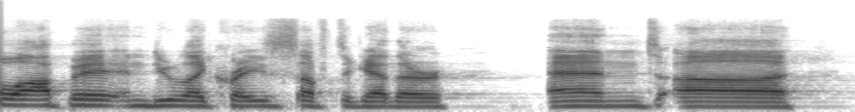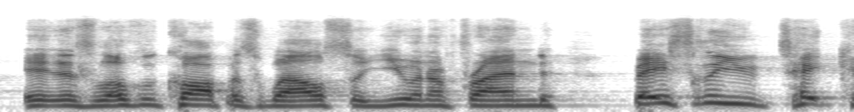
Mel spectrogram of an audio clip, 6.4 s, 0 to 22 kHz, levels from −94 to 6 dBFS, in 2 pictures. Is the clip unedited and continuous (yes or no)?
yes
